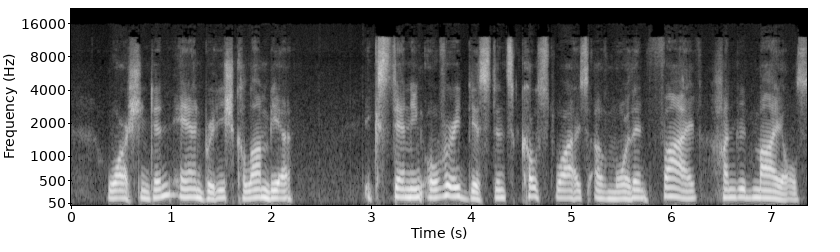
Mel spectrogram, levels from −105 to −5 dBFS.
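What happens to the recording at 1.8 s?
At 1.8 s, as throughout, background noise swells in gaps and ducks around 5 dB under loud speech: gain pumping, likely excess gain driving a fast limiter.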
